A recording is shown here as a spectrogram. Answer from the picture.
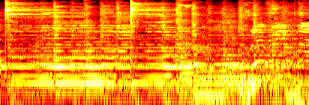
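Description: Acoustic guitar strummed in a steady rhythm, its chords ringing out; in the second half a man's voice comes in singing over it.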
